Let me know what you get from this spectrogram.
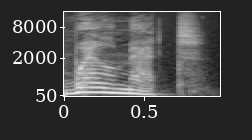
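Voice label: female hi; nwnds audio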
